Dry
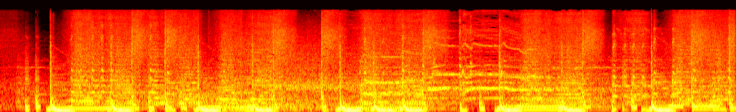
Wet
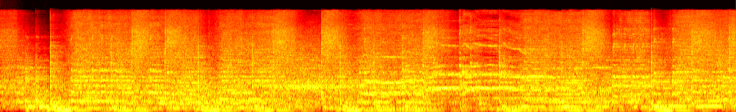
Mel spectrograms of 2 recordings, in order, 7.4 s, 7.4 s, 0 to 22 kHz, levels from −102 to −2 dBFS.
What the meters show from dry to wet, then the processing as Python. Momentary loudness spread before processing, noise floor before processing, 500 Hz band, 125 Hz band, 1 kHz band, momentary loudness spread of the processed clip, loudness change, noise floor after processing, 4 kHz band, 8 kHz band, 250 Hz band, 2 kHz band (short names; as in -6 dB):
6 LU, -36 dBFS, +4.5 dB, -5.0 dB, +7.0 dB, 2 LU, +3.5 dB, -23 dBFS, +8.5 dB, +8.0 dB, +2.0 dB, +8.0 dB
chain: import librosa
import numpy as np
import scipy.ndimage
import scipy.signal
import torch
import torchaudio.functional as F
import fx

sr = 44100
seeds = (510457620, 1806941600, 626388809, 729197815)

y = fx.highpass(x, sr, hz=720.0, slope=6)
y = fx.room_shoebox(y, sr, seeds[0], volume_m3=900.0, walls='furnished', distance_m=2.4)
y = fx.env_flatten(y, sr, amount_pct=70)
y = y * 10.0 ** (3.0 / 20.0)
